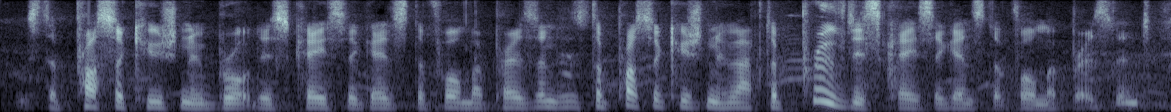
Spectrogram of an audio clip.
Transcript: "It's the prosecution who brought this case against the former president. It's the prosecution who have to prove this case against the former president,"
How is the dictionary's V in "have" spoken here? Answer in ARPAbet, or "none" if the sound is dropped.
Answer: F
